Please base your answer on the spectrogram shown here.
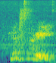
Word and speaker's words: kukri: But how do you pronounce it? Cherokee? Kukri.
